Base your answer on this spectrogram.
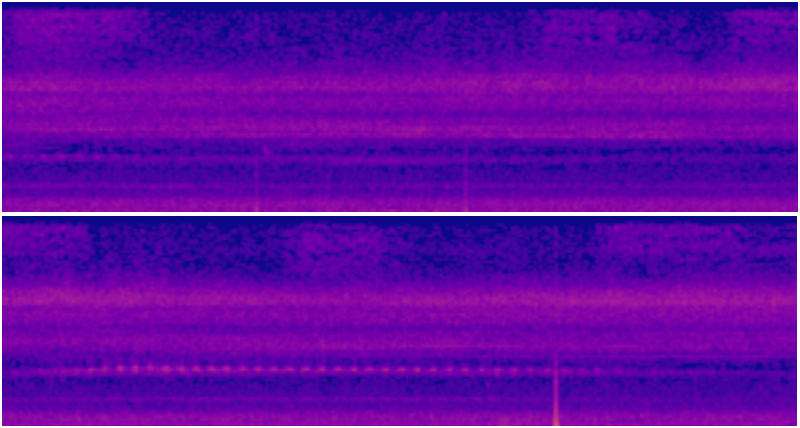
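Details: Higurashi, the evening cicada Tanna japonensis, singing at dusk in summer mountain forest in Japan: a rapid beaded trill of repeated pulses rising for about three seconds over a steady high hissing insect chorus.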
